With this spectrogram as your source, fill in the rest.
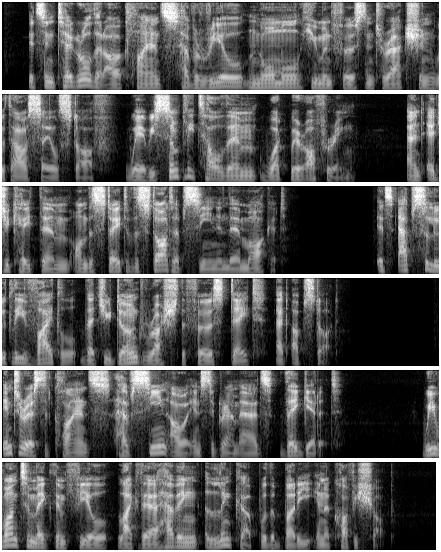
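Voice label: Afrikaans English Male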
